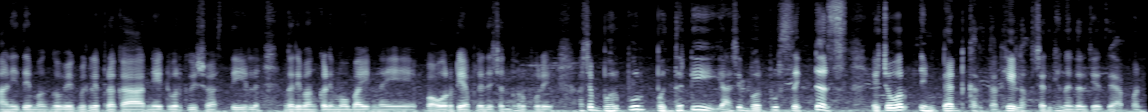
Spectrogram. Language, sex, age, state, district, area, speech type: Marathi, male, 18-30, Maharashtra, Ahmednagar, urban, spontaneous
